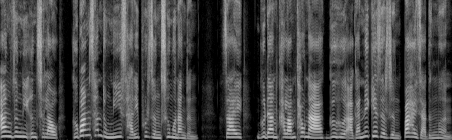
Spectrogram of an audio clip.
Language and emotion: Bodo, surprised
